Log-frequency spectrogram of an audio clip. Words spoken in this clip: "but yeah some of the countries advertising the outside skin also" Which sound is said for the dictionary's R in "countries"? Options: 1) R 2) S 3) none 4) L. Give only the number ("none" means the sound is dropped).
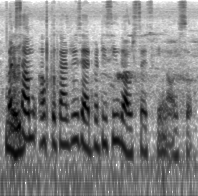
1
